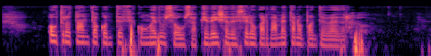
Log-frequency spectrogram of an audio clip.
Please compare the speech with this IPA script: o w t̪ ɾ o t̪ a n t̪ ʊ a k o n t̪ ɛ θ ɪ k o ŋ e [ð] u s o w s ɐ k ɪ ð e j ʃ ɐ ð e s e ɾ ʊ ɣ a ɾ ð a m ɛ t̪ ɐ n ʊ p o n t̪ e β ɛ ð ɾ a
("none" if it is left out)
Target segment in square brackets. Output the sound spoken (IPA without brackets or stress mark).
ð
